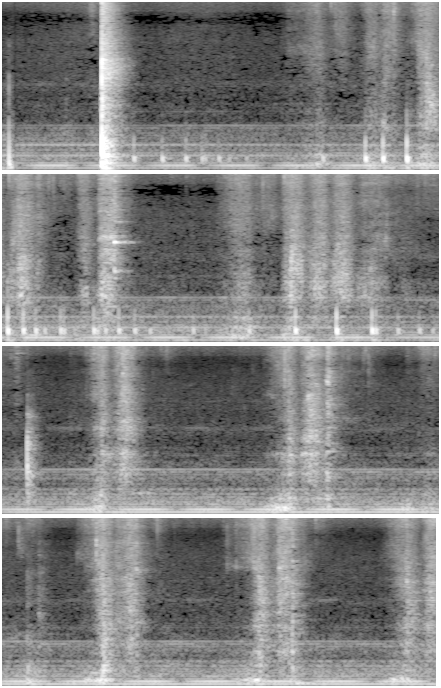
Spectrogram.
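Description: A knife cuts through raw meat and knocks on a wooden board.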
